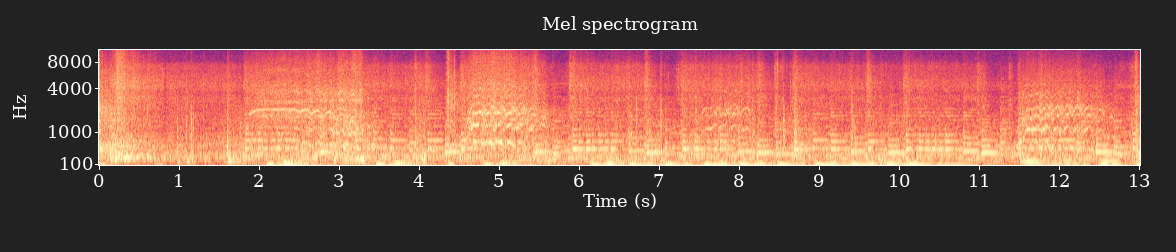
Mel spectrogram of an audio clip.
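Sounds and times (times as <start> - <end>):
horse neighing: 1.8 - 3.5, 4.6 - 5.6, 7.5 - 8.3, 11.5 - 12.8
pulsing low bass: 3.5 - 4.2, 6.1 - 11.0.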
